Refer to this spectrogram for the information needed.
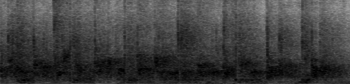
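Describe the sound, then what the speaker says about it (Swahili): Applause for a participant at a youth science challenge: a crowd claps loudly and continuously, with the sound tapering slightly at the end. "Okay, makofi kwake."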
